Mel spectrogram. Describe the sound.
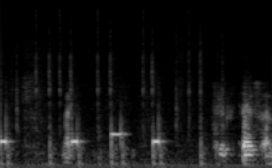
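A radio transceiver gives a series of short, clear electronic beeps at irregular intervals as it is switched into FM mode, with a faint voice-like murmur and static in the background.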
